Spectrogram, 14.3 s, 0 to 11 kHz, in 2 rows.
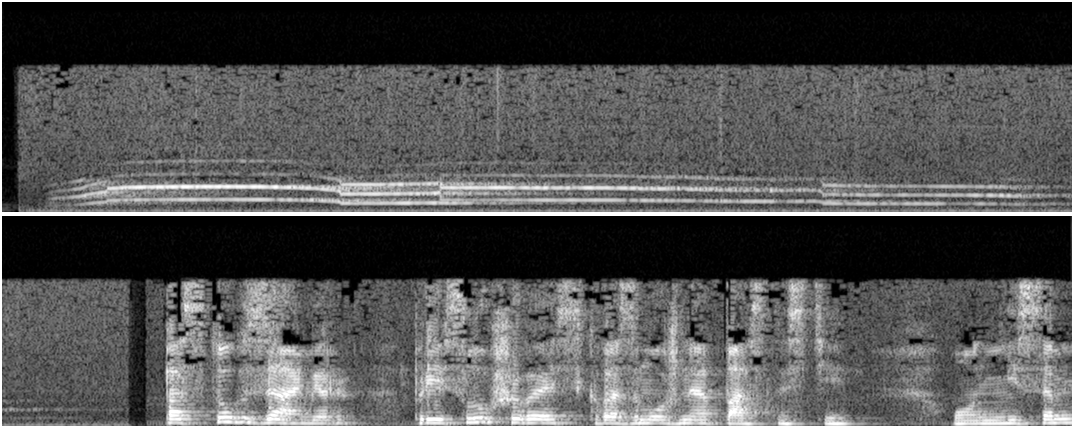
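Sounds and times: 
animal howling: 0.2s - 7.8s
speech: 8.2s - 12.9s, 13.5s - 14.2s.

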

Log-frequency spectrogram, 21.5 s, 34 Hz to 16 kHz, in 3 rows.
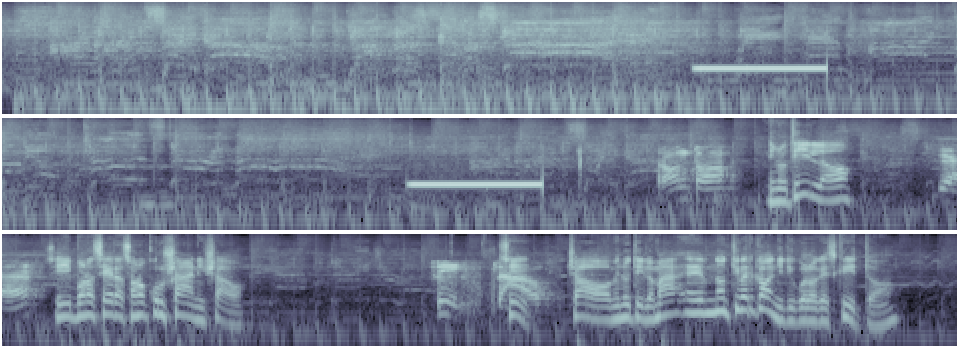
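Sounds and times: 
telephone ringback tone from an outgoing call: 5.2s - 6.2s, 10.2s - 11.2s
speech: 13.0s - 16.4s, 17.6s - 21.2s.

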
